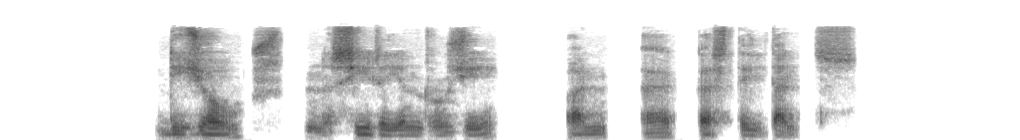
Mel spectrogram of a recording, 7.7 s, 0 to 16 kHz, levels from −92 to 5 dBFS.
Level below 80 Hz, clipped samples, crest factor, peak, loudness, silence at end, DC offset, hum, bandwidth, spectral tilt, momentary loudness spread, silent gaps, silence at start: -66 dBFS; under 0.1%; 22 dB; -8 dBFS; -27 LUFS; 1.25 s; under 0.1%; none; 8.2 kHz; -2.5 dB/octave; 15 LU; 2.13-2.28 s, 3.74-4.25 s, 4.57-4.80 s, 5.11-5.22 s, 6.01-6.11 s; 1.2 s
